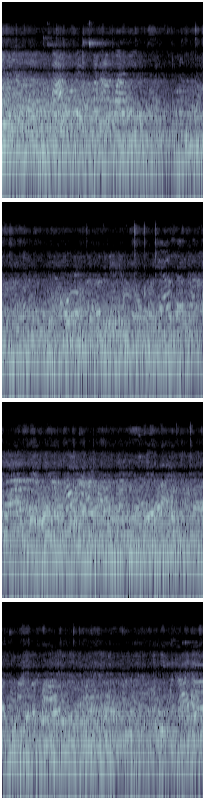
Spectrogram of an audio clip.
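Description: A crowd of spectators chatters throughout a large echoing gym.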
